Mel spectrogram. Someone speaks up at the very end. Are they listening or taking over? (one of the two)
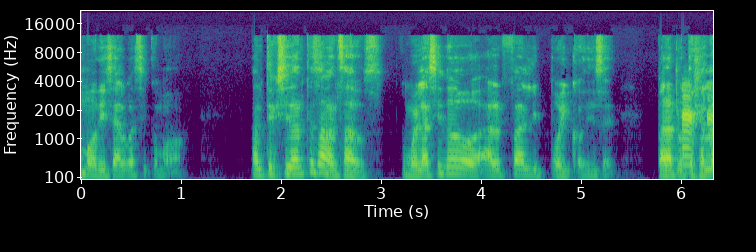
listening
